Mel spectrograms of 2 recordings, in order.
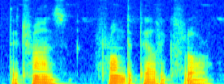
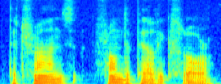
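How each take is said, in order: Both takes have the same delivery.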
